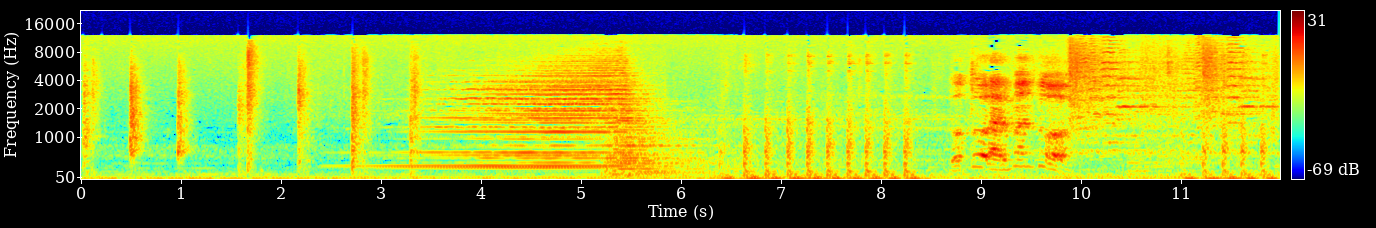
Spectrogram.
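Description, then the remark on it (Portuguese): Someone knocks on Doctor Armando's bedroom door: a series of sharp, evenly spaced raps, then faster, insistent pounding, loud, with sustained musical tones underneath. “Abre a porta de uma vez”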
